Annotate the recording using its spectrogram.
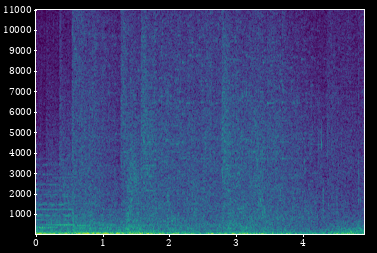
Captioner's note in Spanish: Explosión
